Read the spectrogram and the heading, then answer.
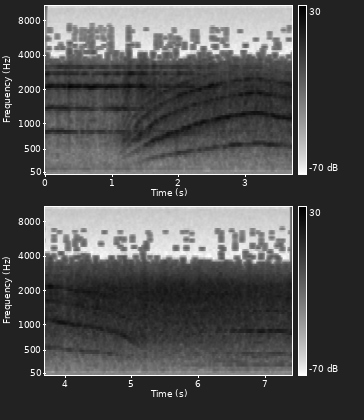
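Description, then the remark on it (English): The Texaco siren-and-bell sign-off signature on an NBC radio broadcast: a loud siren wails, sweeping up in pitch and then gliding back down over a steady ringing tone, filling the whole stretch with no voices present. “As I say goodnight, remember, whenever you hear the siren and bell, think of Texaco.”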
